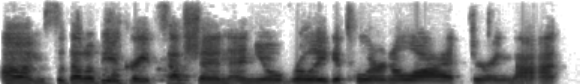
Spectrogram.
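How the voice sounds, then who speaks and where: Speaking briskly in a fairly low, fairly bright voice with fairly even intonation, a woman runs a slide-based webinar as its presenter and conference organizer. She chats with frequent ums into her computer mic, and the lo-fi call audio is dull, dry and echo-free.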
